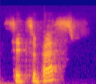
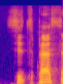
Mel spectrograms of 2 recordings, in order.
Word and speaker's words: Tsitsipas: Tsitsipas. – Tsitsipas, thank you.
